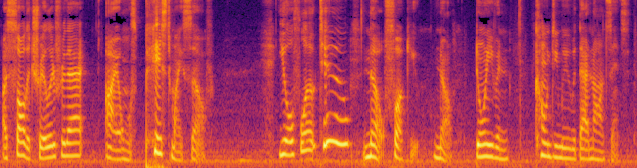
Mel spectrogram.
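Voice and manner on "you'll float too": high, slow, drawn-out creepy clown voice. Retold or imitated. Quoting the scary movie trailer, high drawn-out clown voice. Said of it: "You know, the clown?".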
